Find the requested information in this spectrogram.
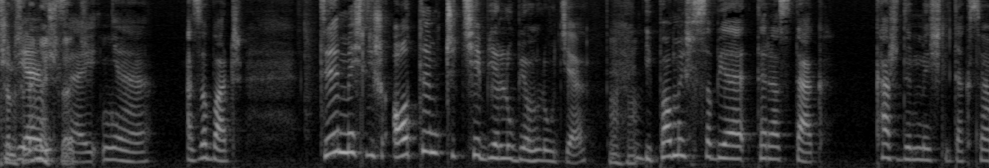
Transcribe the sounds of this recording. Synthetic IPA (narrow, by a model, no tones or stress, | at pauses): vʲjɛnt̪sɛjɲɛ | ʔazɔbat͡ʂ | t̪ɘmɘɕlʲiʂɔt̪ɘmt͡ʂɘt͡ɕebʲjɛlubʲjɔ̃w̃lud͡ʑɛ | ipɔmɘɕlsɔbʲjɛt̪ɛɾast̪akː | aʐd̪ɘmɘɕlʲit̪aksa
